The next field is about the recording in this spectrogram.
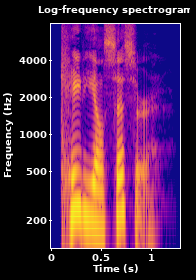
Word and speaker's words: Katie Elsesser: We're going to talk about video games with the absolutely fabulous Katie Elsesser.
